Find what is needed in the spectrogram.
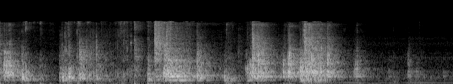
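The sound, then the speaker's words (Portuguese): A cardboard box being tidied and closed: rustling and scraping with several dull knocks and thumps of flaps and contents, fairly loud and continuous, with no speech. “Arruma e fecha a caixa.”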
